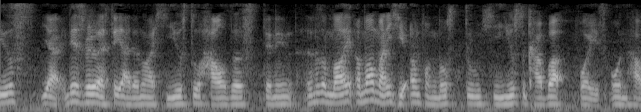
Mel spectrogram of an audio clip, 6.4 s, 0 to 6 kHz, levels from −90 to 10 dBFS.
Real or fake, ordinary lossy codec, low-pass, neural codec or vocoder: real; MP3, 32 kbps; 5.4 kHz; none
